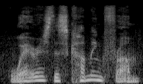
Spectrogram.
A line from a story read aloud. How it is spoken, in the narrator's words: He actually laughed at that one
